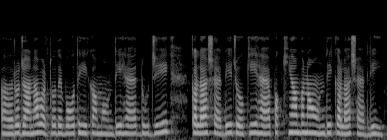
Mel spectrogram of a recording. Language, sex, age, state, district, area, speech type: Punjabi, female, 18-30, Punjab, Pathankot, rural, spontaneous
